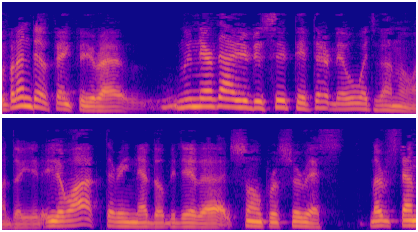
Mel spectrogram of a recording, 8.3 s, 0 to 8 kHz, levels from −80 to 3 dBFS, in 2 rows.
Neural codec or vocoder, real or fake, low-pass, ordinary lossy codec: codec, 16 kHz, 0.5 kbps, X-Codec, HuBERT features, trained on balanced general audio; fake; 7.2 kHz; MP3, 24 kbps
